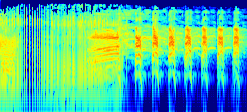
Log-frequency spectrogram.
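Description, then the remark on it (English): A loud, buzzy fart sound effect from a sound effect machine rasps for nearly two seconds, followed by a string of about eight rhythmic, pulsing laughter-like bursts. “That's just obviously, that was a fart from the...”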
